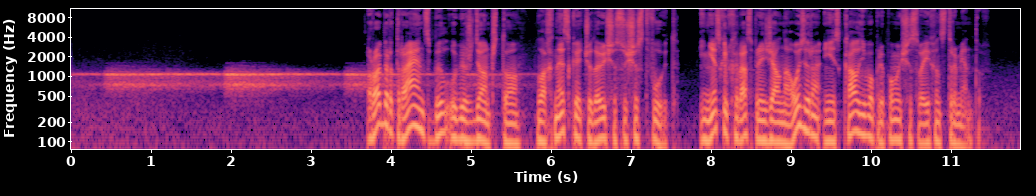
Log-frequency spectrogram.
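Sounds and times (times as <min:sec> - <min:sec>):
sonar ping: 0:00.0 - 0:06.5
steady electronic hum: 0:00.0 - 0:07.0
speech: 0:03.7 - 0:11.6.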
